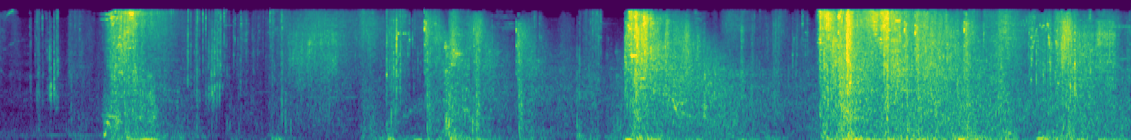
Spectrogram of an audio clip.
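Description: Gunshots and blasts crackle loudly in a video game.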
